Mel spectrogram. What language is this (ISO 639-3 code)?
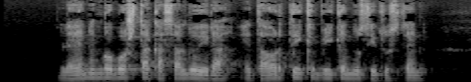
eus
